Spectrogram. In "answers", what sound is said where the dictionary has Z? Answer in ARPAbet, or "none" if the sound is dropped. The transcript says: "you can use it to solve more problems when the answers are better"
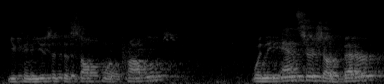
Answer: Z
